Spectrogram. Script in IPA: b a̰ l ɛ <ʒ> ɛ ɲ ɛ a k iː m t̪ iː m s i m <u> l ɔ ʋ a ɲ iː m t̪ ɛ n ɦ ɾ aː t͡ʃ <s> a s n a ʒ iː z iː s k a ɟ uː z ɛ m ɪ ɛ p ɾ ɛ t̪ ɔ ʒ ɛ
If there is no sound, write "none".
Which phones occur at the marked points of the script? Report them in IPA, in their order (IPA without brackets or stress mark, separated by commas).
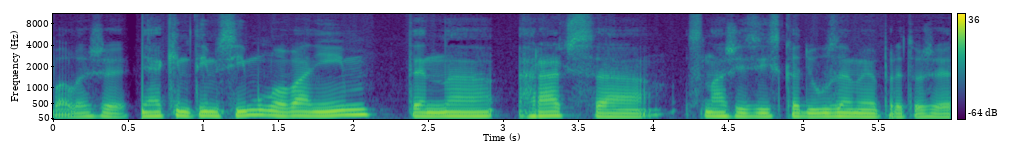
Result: ʒ, u, s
